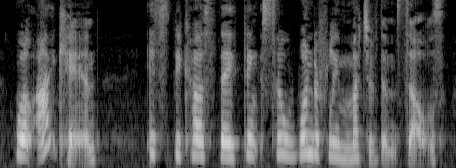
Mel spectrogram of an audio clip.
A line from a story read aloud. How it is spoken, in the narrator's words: I said with a laugh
